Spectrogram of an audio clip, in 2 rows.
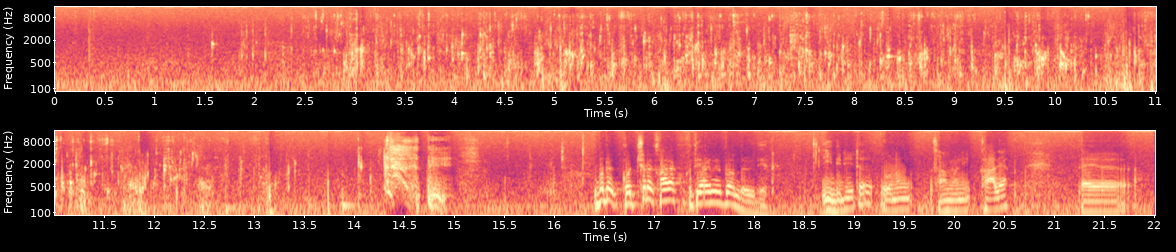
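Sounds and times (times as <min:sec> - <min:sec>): man gulping water: 0:01.4 - 0:16.4.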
